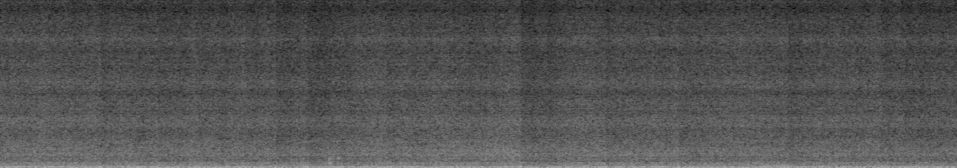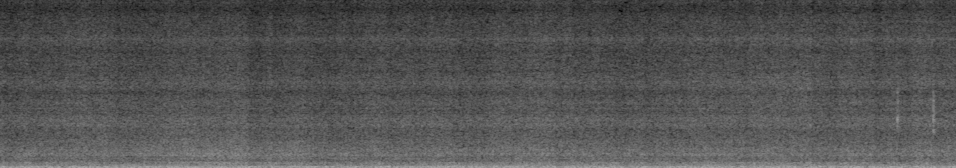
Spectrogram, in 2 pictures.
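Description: A car's engine and tyres rumble steadily at highway speed.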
